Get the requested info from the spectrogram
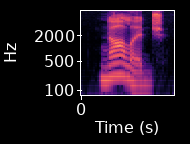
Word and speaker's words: knowledge: The letter K is not pronounced in the following words. Repeat them during the pauses. – No. New. Knowledge.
